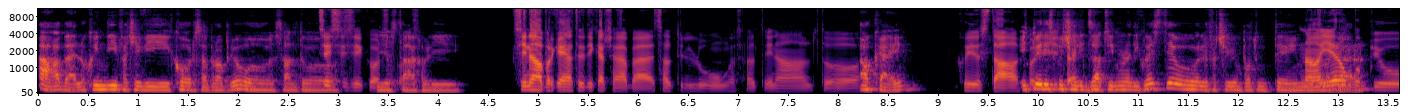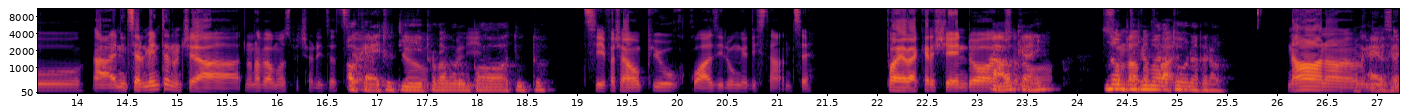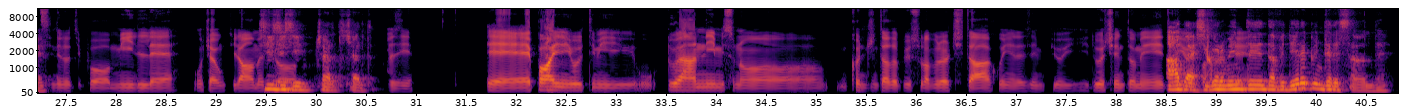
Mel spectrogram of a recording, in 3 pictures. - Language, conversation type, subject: Italian, unstructured, Quali sport ti piacciono di più e perché?
- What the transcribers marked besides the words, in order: "cioè" said as "ceh"; other background noise; tapping; "proprio" said as "propio"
